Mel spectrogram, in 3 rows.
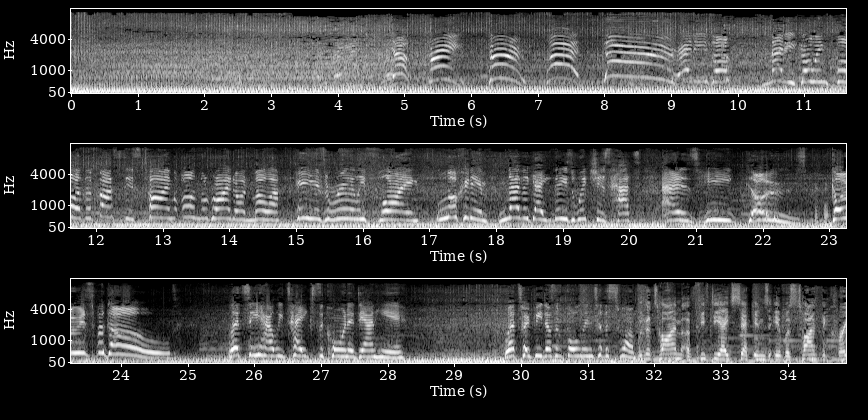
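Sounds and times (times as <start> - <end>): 
ride-on lawnmower engine running during a time trial: 0.0 - 34.8
excited voices calling out: 3.6 - 14.1
speech: 22.9 - 24.9, 25.6 - 28.4, 29.8 - 34.8.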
